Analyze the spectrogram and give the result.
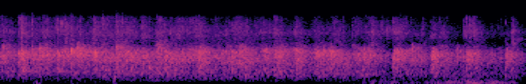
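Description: A crowd claps steadily for several seconds, a dense, even wash of many hands applauding indoors at moderate loudness with no voices standing out.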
